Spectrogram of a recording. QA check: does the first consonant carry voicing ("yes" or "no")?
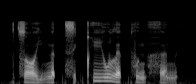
no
